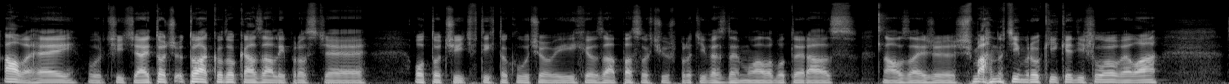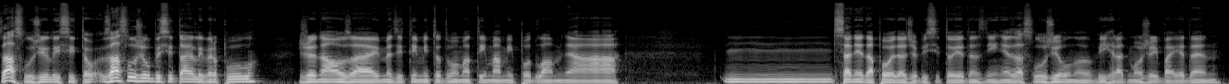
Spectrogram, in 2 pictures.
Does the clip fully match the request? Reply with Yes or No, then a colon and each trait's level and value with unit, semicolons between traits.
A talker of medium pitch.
No: very low, 95 Hz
